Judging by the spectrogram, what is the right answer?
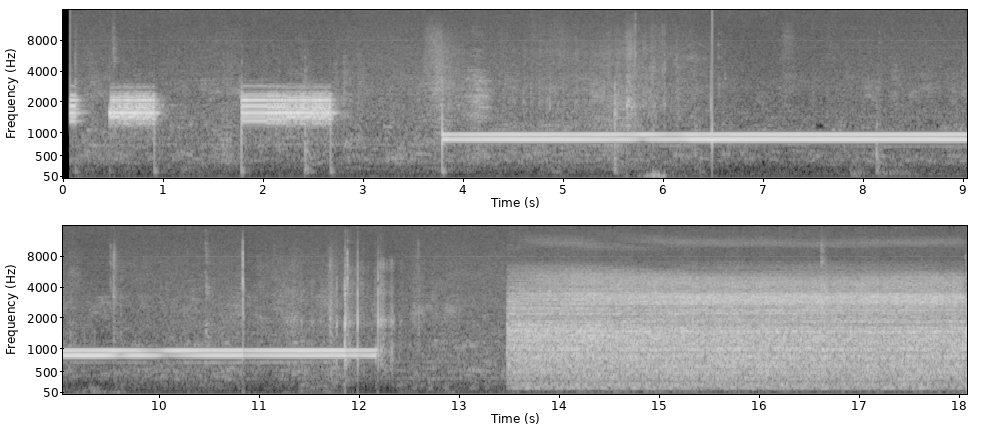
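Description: Emergency Alert System tornado warning coming through a TV speaker. It opens with three short bursts of screeching digital header tones, then the steady two-tone attention signal sounds for about eight seconds. After a short pause comes a steady hiss of static.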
